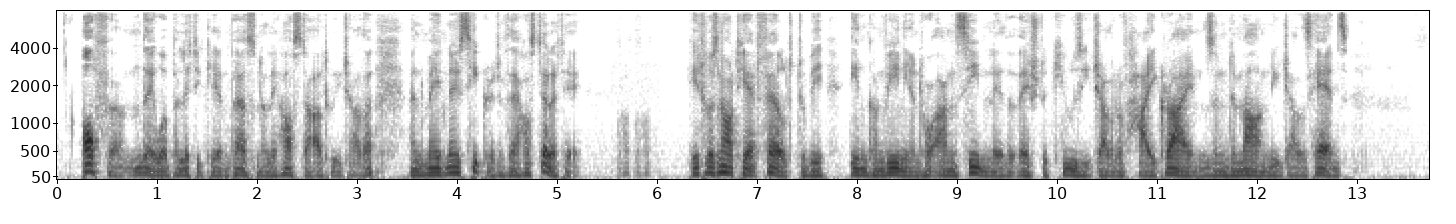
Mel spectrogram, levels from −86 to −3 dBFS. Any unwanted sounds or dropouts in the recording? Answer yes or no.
yes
